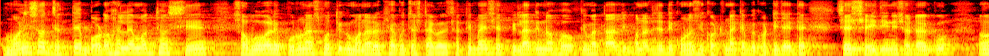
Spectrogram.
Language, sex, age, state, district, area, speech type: Odia, male, 45-60, Odisha, Jajpur, rural, spontaneous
